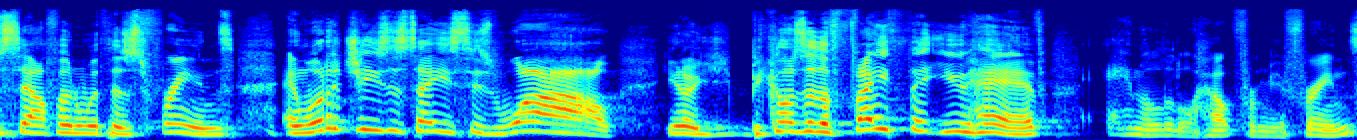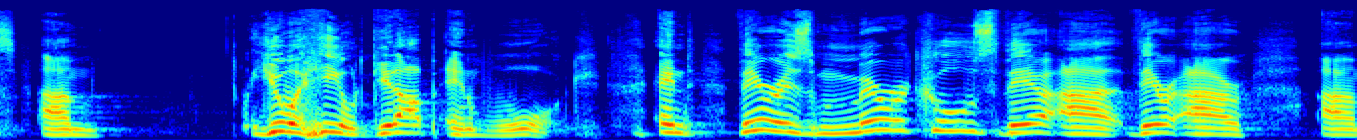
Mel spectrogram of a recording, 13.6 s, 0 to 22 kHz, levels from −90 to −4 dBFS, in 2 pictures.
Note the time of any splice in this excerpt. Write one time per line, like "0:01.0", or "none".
0:05.4
0:06.9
